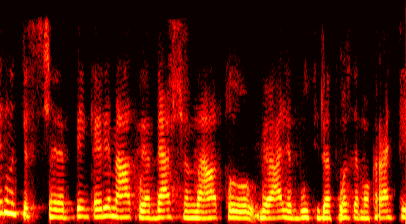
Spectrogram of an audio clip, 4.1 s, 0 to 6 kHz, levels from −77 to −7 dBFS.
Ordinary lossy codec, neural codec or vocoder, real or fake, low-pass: AAC, 24 kbps; codec, 24 kHz, 3 kbps, HILCodec; fake; 5.4 kHz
